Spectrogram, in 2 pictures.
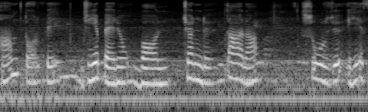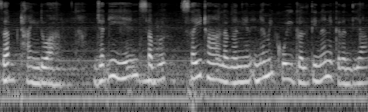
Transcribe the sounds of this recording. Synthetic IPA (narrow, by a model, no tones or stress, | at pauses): aːmt̪ɔːɾped͡ʑĩːə̃pɐɦɪɾijõbɔːl | t͡ɕɐ̃ɳɖt̪aːɾa | suːɾd͡ʑɪɦesɐbʱʈʰaːĩːn̆d̪oaːɦe | d͡ʑɐɗĩɦənɪ̆sɐb̆ʱ | sɐɦiʈʰaːɽ̃ə̃lɐɠə̃nd̪iɦɪnɪnə̆mẽkoːiɡɐlt̪inɐnɪkɪɾə̃nd̪iaːɦe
